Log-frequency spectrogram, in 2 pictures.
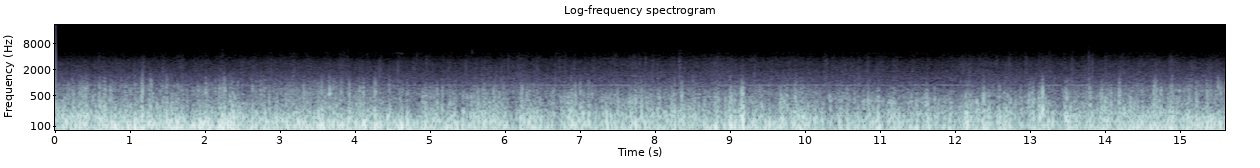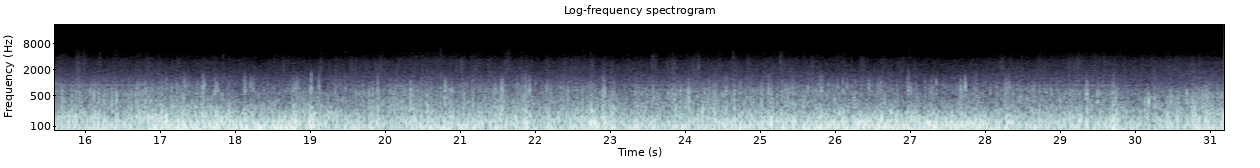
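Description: Wind rushing over the microphone of a camera hanging under a parasail: a steady low rumble that gets a little louder about halfway through.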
